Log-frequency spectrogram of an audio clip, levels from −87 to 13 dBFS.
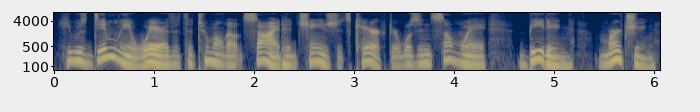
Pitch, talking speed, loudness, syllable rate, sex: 130 Hz, 180 wpm, -20 LUFS, 5.4 syllables/s, male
